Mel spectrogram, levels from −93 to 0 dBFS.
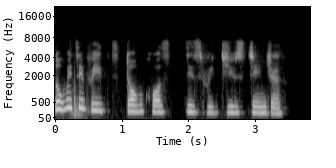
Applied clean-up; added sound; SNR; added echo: neural mask model DeepFilterNet 3.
